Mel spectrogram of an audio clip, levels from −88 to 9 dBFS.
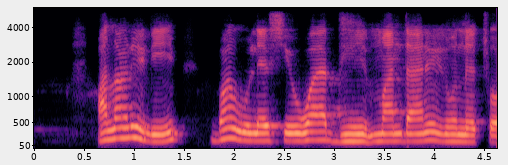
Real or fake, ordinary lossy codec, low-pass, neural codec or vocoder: fake; none; 5.4 kHz; codec, 16 kHz, 1 kbps, X-Codec, HuBERT features, trained on balanced general audio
